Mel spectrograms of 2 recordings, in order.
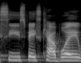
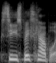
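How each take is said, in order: First: The words are said separately at normal speed. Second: The words are run together quickly without gaps.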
